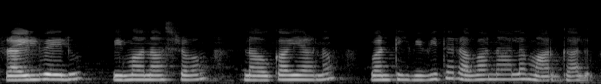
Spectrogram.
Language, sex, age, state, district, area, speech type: Telugu, female, 30-45, Telangana, Hanamkonda, urban, spontaneous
